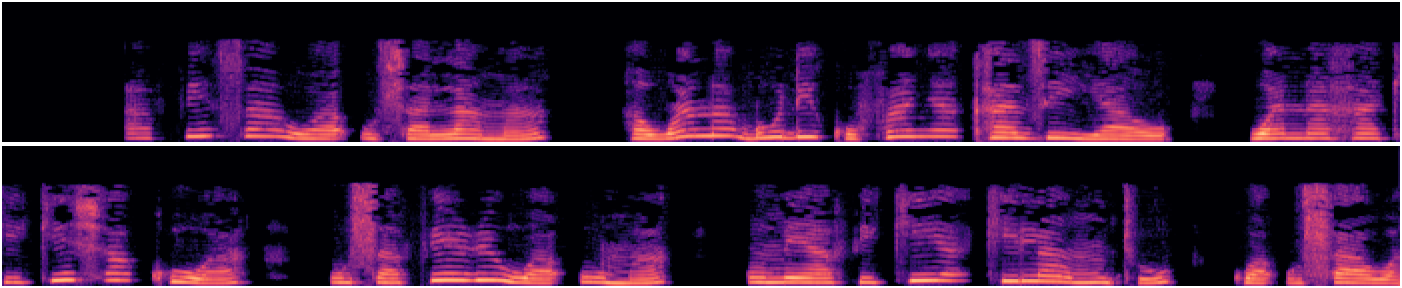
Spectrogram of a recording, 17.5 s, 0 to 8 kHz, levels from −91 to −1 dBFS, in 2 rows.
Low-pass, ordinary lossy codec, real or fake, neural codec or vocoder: 7.2 kHz; MP3, 24 kbps; real; none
